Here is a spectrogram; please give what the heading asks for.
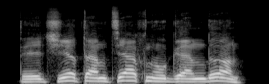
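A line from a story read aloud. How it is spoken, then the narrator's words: Loud booming question. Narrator (Russian): громко и громогласно вопрошает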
